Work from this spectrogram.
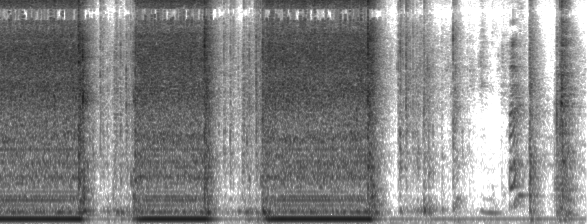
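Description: A blender pulses a quarter cup of flaxseed in three loud, steady bursts of motor whir, each about a second long with short gaps, followed by quieter clattering and handling noises.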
